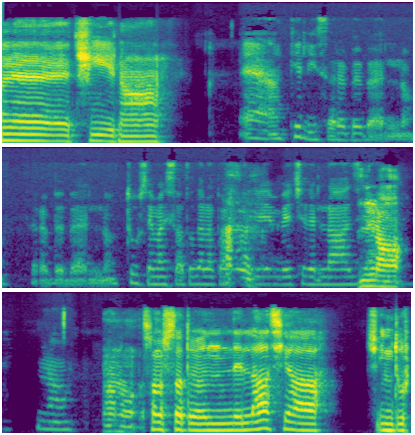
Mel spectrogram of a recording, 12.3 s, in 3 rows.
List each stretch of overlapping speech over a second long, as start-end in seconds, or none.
none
